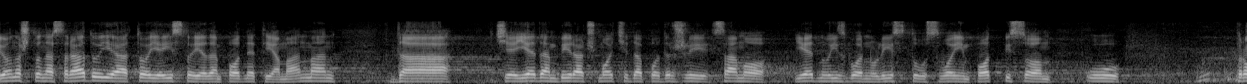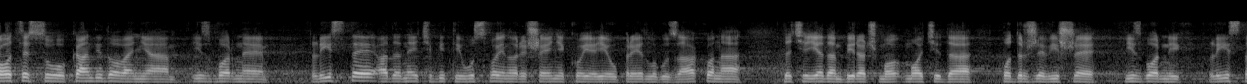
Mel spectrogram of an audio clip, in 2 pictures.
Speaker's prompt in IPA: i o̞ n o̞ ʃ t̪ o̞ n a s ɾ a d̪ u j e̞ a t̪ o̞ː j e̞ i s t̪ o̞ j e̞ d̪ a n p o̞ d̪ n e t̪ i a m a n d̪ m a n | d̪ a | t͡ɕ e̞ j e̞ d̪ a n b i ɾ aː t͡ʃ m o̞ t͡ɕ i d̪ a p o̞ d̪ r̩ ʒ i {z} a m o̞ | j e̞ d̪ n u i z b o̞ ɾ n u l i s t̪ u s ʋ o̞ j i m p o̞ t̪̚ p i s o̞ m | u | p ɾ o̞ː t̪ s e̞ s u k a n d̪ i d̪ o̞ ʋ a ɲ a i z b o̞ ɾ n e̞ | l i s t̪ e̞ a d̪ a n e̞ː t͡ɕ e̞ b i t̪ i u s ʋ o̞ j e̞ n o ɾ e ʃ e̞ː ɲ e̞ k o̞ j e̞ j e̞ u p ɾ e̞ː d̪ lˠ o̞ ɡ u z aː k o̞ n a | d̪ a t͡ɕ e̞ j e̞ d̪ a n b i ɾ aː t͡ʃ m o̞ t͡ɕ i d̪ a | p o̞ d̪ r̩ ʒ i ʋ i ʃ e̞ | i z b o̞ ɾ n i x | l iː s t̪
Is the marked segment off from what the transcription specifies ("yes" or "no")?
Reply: yes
